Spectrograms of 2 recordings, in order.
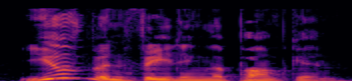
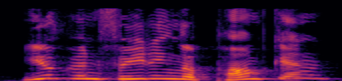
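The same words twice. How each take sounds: First: Lower, flat stunned echo; dawning realization. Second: Much higher, shocked question; surprised boy Clayton. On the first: Desmond echoes Clayton in a lower stunned voice. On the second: Clayton discovers Desmond feeding the pumpkin, high and shocked. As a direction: blurt it in high astonishment. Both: Acted.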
